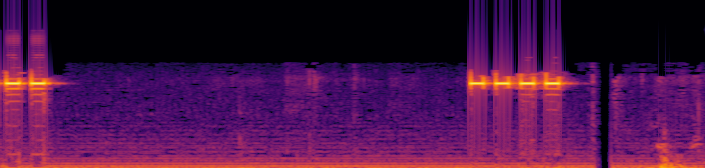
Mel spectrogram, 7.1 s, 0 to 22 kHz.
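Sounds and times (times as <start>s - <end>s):
security alarm panel exit-delay beeping: 0.0s - 0.7s, 4.7s - 5.9s.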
